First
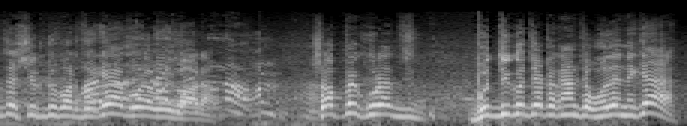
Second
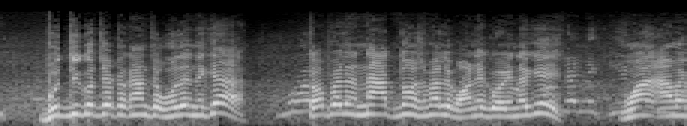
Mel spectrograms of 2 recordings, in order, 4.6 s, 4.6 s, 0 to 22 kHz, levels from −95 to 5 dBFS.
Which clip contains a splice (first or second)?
first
